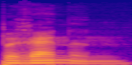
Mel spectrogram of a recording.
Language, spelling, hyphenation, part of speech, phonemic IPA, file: German, brennen, bren‧nen, verb, /ˈbʁɛnən/, De-brennen.ogg
- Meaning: 1. to burn; to light on fire 2. to burn; to be on fire 3. to have a strong affection for; to be affectionate 4. to be lit, to be on (of a light or lamp)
